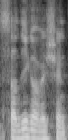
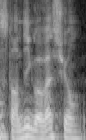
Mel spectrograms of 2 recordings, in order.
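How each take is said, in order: First: Ovation is pronounced the English way. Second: Ovation is pronounced the French way. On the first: The borrowed word keeps its English sounds. "vous dites standing ovation" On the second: The borrowed word is adapted to French sounds. "vous ne dites pas standing ovation"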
